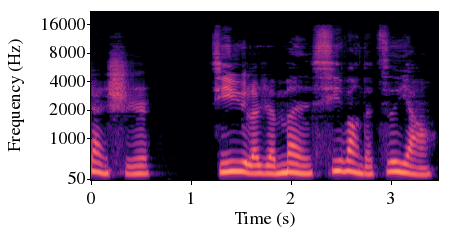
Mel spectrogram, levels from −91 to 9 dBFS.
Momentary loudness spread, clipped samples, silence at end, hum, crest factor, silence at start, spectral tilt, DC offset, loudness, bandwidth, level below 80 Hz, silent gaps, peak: 10 LU; under 0.1%; 0.1 s; none; 14 dB; 0 s; -6 dB/octave; under 0.1%; -20 LUFS; 15 kHz; -78 dBFS; 1.04-1.14 s; -6 dBFS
